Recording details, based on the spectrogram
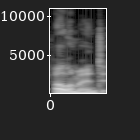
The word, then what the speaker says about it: LMNT: Element, spelled L-M-N-T, but pronounced Element, is what I like to call a power powder packet.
